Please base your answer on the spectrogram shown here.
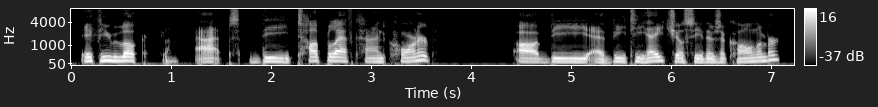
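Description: A man giving a step-by-step software tutorial as a tech support instructor. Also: mid-range voice, dry recording, clean studio sound.

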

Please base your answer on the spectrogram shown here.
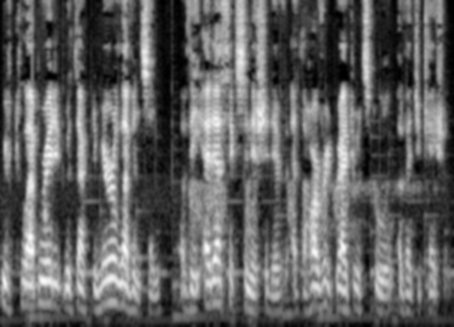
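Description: A man's voice: medium pitch, fast, breathy edge, low-quality recording. A man in his seventies reading a scripted introduction as a podcast host, speaking from home on a video call. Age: 70s. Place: small room at home. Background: plucked guitar music.

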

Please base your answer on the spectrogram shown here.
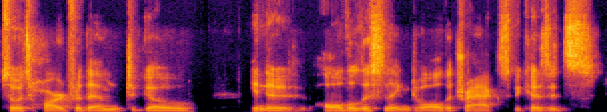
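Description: A middle-aged American man, a radio executive, answering interview questions in a measured, explanatory way with frequent fillers. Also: rumbling low, fairly even intonation. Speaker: classical radio station president, guest.

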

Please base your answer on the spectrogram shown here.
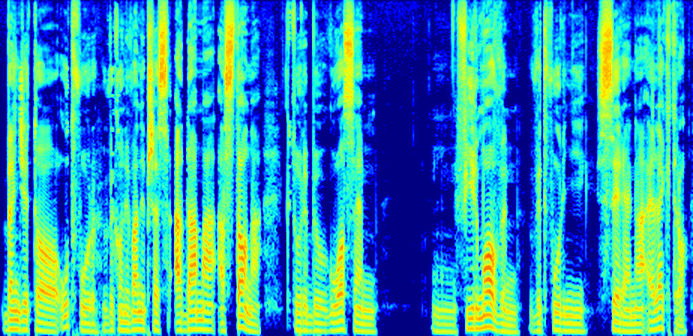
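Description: A man presenting music history in a radio style, speaking deliberately with pauses and hesitations. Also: low voice, no room sound, studio quality.

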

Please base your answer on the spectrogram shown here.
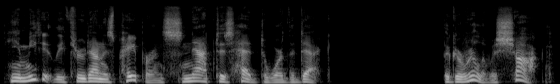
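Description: A man narrating a children's story from a script, as an expressive storyteller. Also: medium pitch, normal speed, breathy edge. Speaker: author and audiobook narrator.

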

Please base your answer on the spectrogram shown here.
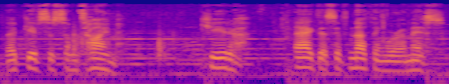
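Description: A woman's voice: low-pitched, steady tone, measured pace, over music. Terse, stoic Viking warrior woman. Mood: grave, measured. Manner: terse, dry, matter-of-fact. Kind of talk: game cutscene acting.

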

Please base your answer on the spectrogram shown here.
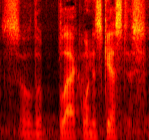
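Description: A man's voice: on the low side, a little slow, fairly bright tone, slight background noise. An American actor playing a casual, wry, jaded treasure hunter adventurer in a video game, joking as he goes. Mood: wry, curious. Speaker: video game lead character. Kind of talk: cinematic video game dialogue. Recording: game music behind the voice.

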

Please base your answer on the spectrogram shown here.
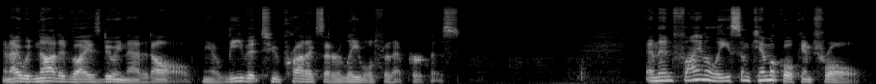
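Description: A man narrating a slideshow lesson as an extension educator, giving plain, practical advice in a steady instructive way. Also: medium pitch, moderate pace. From Indiana. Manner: plain, practical and advising, with many "you need to" instructions. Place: voice-over to slides.

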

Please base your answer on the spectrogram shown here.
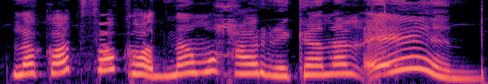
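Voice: very high-pitched, sing-song, moderate pace, sharp tone, exaggerated voice. A performer voicing a cheerful, curious little girl pig in a preschool cartoon, sounding childlike and eager. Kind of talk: Arabic-dubbed preschool cartoon.

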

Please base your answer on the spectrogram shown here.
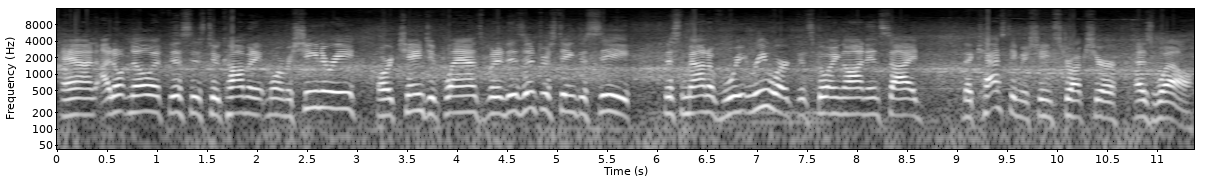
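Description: A man in his fifties giving a measured, explanatory vlog update to camera outdoors. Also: sits high, fairly even intonation. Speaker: drone vlogger. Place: outdoors beside large industrial building site. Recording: clear outdoor site and vehicle noise. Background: vehicles, outdoor ambience.

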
